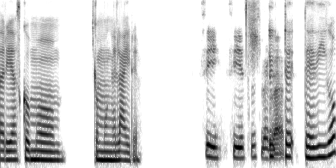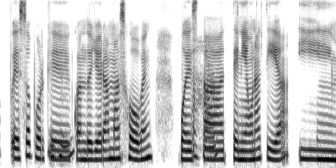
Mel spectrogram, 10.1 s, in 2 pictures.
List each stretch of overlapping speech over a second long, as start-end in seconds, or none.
none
